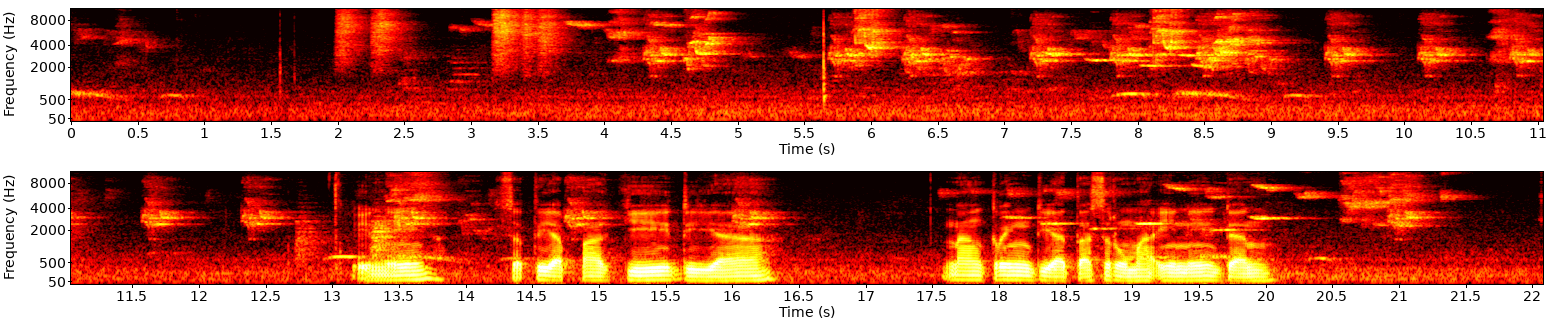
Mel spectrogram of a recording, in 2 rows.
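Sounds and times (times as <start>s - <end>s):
dove cooing: 0.0s - 1.0s, 5.9s - 16.6s, 18.6s - 21.3s
small birds chirping: 0.0s - 1.2s, 2.0s - 21.7s.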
